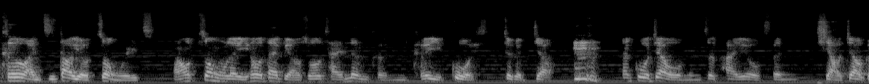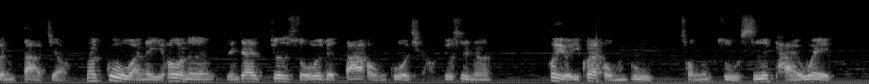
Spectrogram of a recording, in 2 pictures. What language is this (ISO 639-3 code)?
zho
